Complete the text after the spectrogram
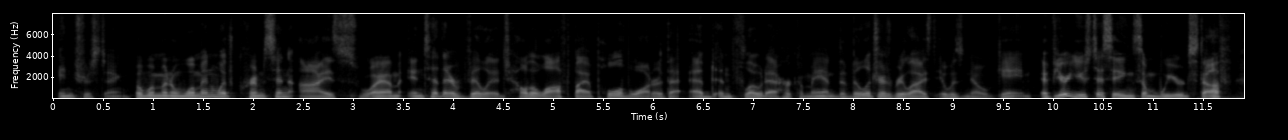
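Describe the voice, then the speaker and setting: A man's voice: mid-range voice, big pitch swings, normal speed, few pauses. A man hosting a reaction video, casually thinking aloud and reading a story as he goes. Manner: talks to himself, thinking aloud with casual slang.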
